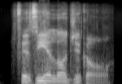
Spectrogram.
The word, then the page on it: physiological: British English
